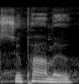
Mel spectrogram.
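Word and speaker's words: スパム: Spamro processed meat in distinctive blue tins became a term integrated into Japanese vocabulary pronounced supamu representing protein intake unavailable since 1943.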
